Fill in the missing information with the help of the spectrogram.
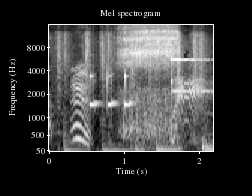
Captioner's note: slurp~~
